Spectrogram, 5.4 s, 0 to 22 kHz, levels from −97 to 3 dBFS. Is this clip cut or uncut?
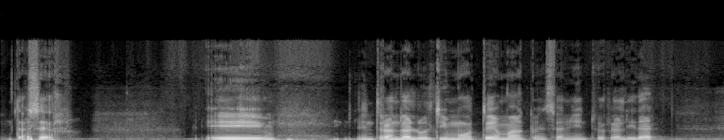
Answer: cut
